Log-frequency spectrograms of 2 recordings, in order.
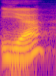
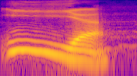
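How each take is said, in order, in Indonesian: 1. Bunyi y itu tunggal dan pendek. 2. Bunyi y itu ganda dan panjang. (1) "Bukan dibaca iya" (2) "karena ada tasjid di atas ya, maka dia iya"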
